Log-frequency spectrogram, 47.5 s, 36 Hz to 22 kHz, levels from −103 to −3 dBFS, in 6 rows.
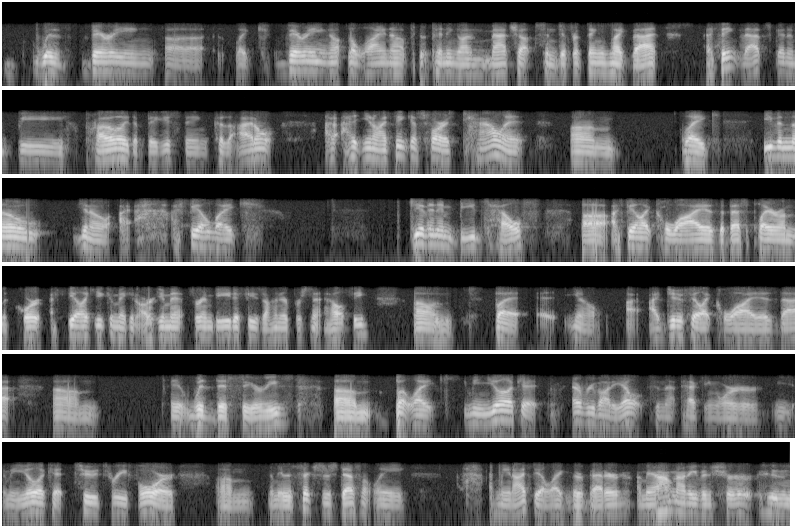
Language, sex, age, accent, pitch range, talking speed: English, male, 30-49, American, 90-115 Hz, 170 wpm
